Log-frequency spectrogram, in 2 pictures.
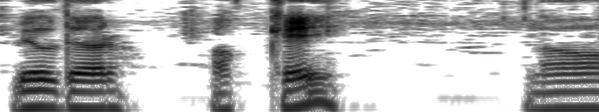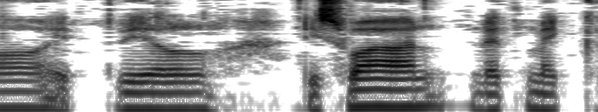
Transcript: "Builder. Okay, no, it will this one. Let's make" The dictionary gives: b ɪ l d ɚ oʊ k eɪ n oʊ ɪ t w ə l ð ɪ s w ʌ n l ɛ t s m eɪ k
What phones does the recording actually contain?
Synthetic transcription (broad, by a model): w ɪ l d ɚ oʊ k eɪ n oʊ ɪ t w ə l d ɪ s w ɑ n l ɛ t m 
